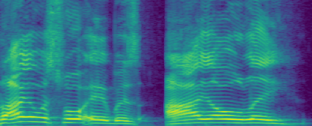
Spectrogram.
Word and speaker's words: aioli: In French, it is said as aioli. Yeah. In English, aioli. Oh, although yeah? some also pronounce it as aioli, aioli. But to sound a little more French, aioli, aioli.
